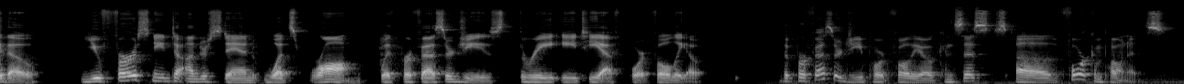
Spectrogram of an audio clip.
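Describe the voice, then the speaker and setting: A man hosting an investing channel, giving measured, critical finance commentary in a scripted style. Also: on the low side.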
